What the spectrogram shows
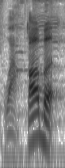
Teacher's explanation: huruf qalqalah saat waqaf juga atau berhenti dia memantul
